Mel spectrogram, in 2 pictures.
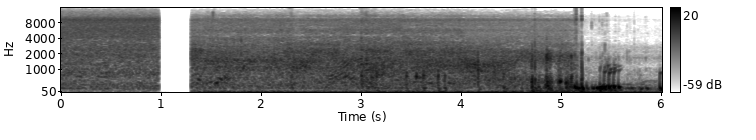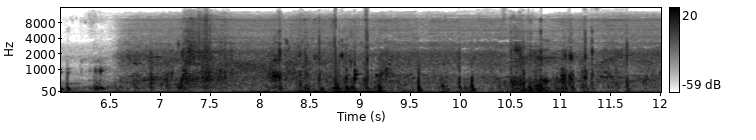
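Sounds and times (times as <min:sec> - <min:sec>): waterfall rushing and splashing: 0:00.0 - 0:05.3, 0:06.6 - 0:12.0
short sharp splashes or knocks: 0:01.4 - 0:05.5.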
